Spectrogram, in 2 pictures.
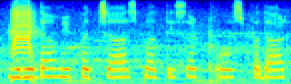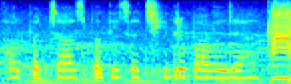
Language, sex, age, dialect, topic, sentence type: Magahi, female, 18-24, Central/Standard, agriculture, statement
